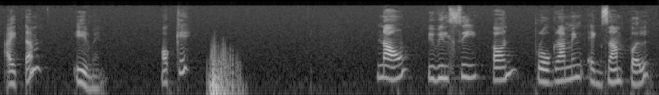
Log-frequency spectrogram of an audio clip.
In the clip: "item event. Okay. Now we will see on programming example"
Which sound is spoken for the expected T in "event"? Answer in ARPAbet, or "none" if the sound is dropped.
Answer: none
